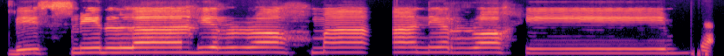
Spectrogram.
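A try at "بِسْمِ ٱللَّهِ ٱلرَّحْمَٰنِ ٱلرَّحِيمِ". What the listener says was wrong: Jangan nir, tapi ni. Nah, itu nggak boleh dimiring-miring. Ya, ni. Iya, huruf H ya. H itu adanya di tengah. Jadi latihan H, hi, hu, ha, hi, hu, ah.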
